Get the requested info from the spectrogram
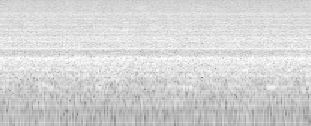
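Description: Steady hiss of background room noise with no distinct events.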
